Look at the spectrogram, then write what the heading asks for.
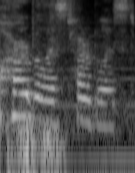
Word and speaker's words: herbalist: Oh, herbalist. With an H. Herb, whatever. Herbalist, yeah. Okay. We don't pronounce the H here.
